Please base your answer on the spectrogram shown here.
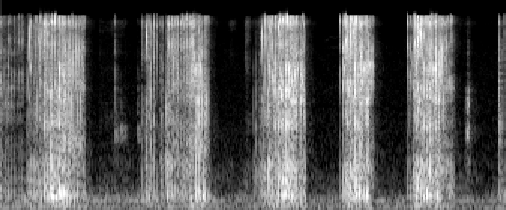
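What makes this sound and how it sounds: Long nails tap and scratch the edges and decorations of a clear plastic phone case decorated with a pearl Hello Kitty and rhinestones, on a phone mounted on a tripod. Five main bursts of bright, crunchy scratching rise and fall with short quiet gaps between them, followed by a few faint taps at the end.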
